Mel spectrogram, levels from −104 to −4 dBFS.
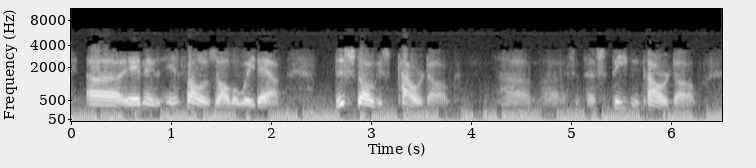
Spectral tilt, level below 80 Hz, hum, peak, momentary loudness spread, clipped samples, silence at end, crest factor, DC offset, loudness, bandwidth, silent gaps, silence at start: -8.5 dB/octave; -34 dBFS; none; -6 dBFS; 16 LU; under 0.1%; 0 s; 16 dB; 1%; -22 LUFS; 5.8 kHz; none; 0 s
